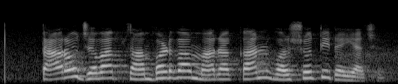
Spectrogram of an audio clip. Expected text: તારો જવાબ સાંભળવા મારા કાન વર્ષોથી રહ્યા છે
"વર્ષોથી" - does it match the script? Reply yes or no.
yes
